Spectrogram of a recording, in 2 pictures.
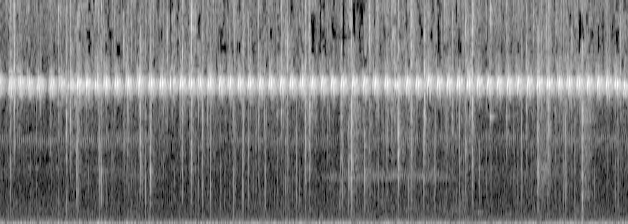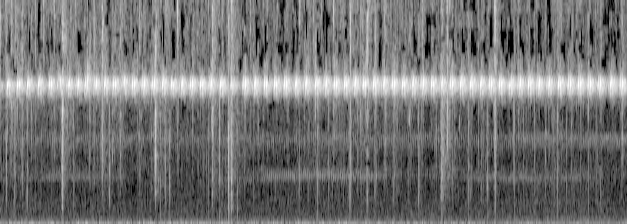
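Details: Night crickets in a forest setting near a tent campfire keep up a continuous high, shimmering trill, less evenly pulsed here, while sharp fire crackles and snaps punctuate a low steady rumble.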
